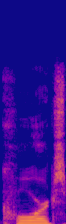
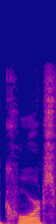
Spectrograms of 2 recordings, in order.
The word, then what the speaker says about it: quark: The word quark is supposed to be pronounced like quart, but with a K at the end instead of a T, but is usually pronounced to rhyme with lark.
